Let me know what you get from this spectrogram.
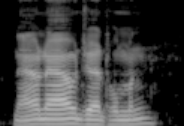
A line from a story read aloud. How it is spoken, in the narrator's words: said Akio dryly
